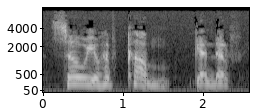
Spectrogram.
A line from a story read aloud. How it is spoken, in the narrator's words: said gravely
